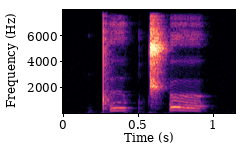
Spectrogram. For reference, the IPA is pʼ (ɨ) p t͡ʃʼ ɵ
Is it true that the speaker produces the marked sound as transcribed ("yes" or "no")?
yes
